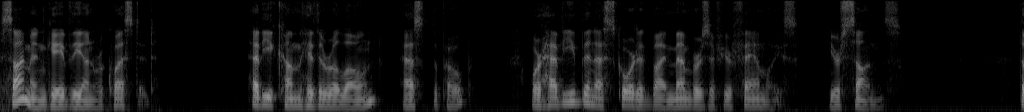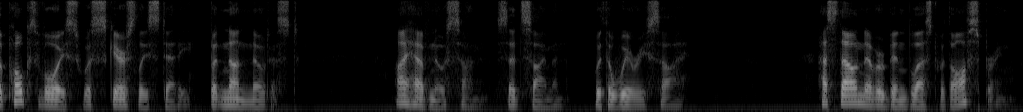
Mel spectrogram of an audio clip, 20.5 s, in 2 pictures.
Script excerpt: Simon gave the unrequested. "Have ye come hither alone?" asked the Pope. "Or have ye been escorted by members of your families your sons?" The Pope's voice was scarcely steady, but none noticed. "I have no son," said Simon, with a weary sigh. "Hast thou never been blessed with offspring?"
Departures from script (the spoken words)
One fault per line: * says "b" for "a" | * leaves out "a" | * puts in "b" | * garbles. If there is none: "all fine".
all fine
